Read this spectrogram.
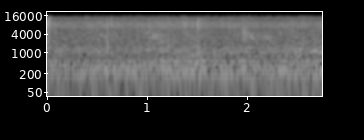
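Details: Honey bees in a beekeeper's apiary while colonies are united and old queens replaced. A steady, low buzzing hum with faint tonal bands runs throughout, with scattered soft clicks and ticks above it.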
